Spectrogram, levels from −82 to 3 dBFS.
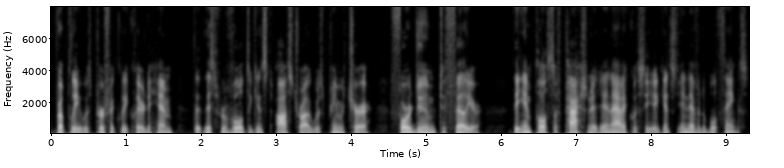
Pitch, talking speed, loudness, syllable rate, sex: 115 Hz, 160 wpm, -24 LUFS, 6.6 syllables/s, male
